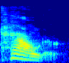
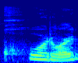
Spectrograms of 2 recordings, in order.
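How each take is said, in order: First: The name has a Kentucky-style regional pronunciation. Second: The name has a more elegant standard pronunciation. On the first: The speaker calls it wrong. "we're not going to show our Kentucky here and pronounce that Cowder" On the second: The speaker calls it right. "Doesn't that sound more elegant anyway?"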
